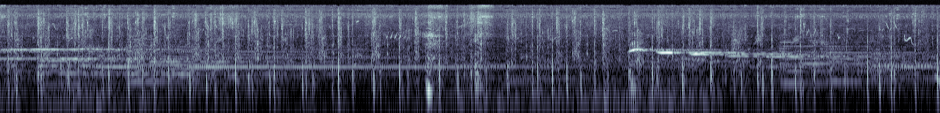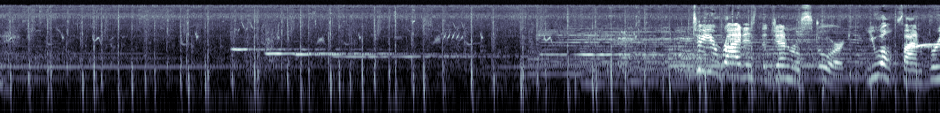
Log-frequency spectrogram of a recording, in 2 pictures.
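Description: Rhythmic clip-clop of a riding horse's hooves in Red Dead Redemption on Xbox One, trotting steadily under tonal game music and occasional voices, with a busier burst near the end.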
